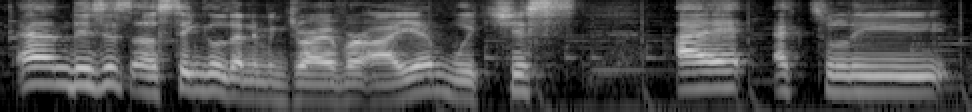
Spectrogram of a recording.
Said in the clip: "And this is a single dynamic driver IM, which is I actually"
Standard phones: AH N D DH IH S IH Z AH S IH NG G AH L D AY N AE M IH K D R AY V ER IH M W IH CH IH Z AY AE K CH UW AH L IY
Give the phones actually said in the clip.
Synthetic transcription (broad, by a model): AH N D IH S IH S AH S IH NG G AH L D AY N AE M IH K D R AY V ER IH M W IH CH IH S AY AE K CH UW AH L IY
